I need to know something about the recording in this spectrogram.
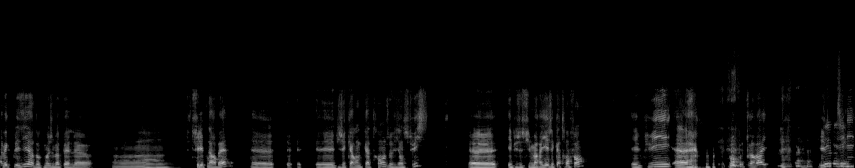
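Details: Adult man who stutters; stuttering now much improved compared with before, still stutters occasionally in French and more in English; stuttering.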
